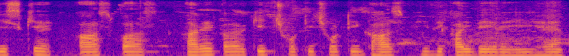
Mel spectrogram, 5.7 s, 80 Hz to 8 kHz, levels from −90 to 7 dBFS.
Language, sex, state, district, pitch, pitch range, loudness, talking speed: Hindi, male, Uttar Pradesh, Shamli, 120 Hz, 120-125 Hz, -21 LUFS, 135 wpm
